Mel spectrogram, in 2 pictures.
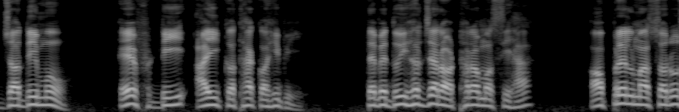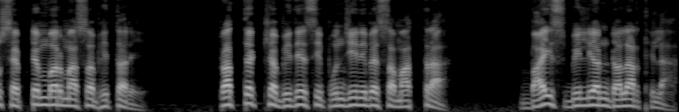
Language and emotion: Odia, neutral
